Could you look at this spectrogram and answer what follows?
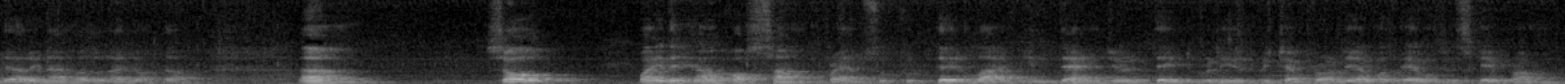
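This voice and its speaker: A man's voice: medium pitch, warm tone, distant mic, a little hiss or hum. Older man, echoey hall. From Iran. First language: Turkish. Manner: emphatic, in short halting phrases. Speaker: guest speaker. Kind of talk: personal testimony talk. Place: church hall.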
